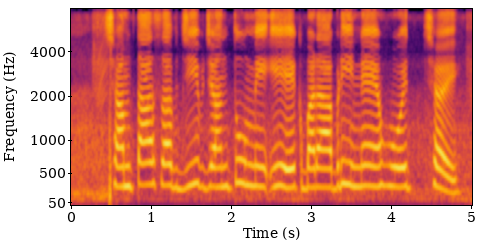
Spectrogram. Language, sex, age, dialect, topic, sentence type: Maithili, female, 18-24, Southern/Standard, agriculture, statement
